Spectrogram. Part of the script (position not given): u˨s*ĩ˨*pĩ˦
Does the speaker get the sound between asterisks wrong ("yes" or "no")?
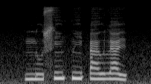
yes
